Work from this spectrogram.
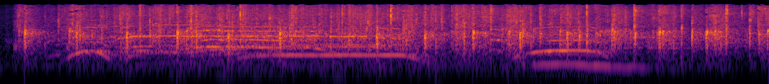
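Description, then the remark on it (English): An audience claps steadily for about four seconds, a dense crackle of many hands, with whoops and rising-falling cheers from several voices mixed in, voting on an applause meter for Jigglypuff to make it in. “If you think it should make it in, applause.”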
